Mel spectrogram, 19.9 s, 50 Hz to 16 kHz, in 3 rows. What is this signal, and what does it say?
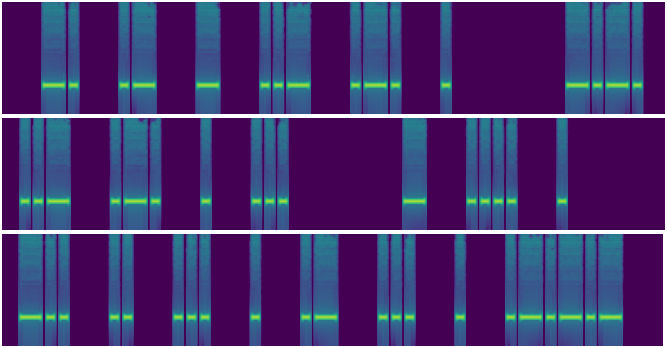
Morse code, heard as a keyed tone, about 18 wpm, spaced as for 12 wpm, 1000 Hz. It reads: NATURE CURES THE DISEASE.
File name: qotdfiles / 12wpm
